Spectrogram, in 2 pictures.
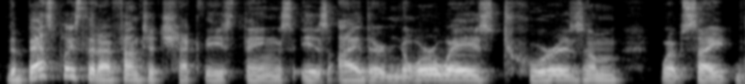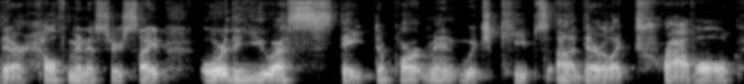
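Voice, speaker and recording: Casual male livestream host, slightly hoarse, talkative and rambly, mid-range pitch. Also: a little slow, few pauses, dark tone. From Southwest Ohio. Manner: chatty, rambling with many fillers and restarts.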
